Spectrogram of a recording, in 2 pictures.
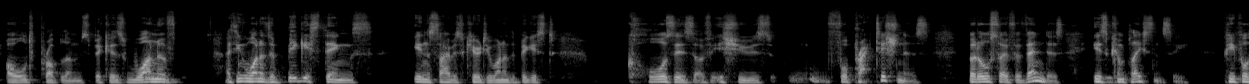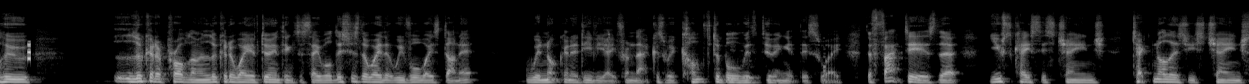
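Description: Speech with two corrupt frame decoded faults. Damaged frames played anyway, giving brief blips at 12.77–12.80 s and 20.72–20.75 s, much quieter.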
